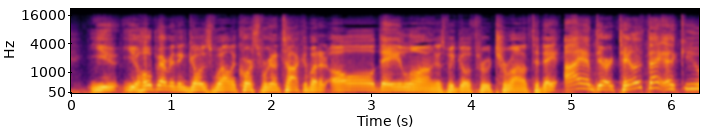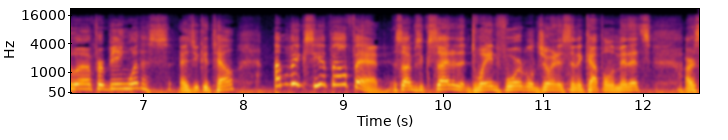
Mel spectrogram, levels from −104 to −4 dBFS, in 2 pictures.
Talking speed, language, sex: 275 wpm, English, male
